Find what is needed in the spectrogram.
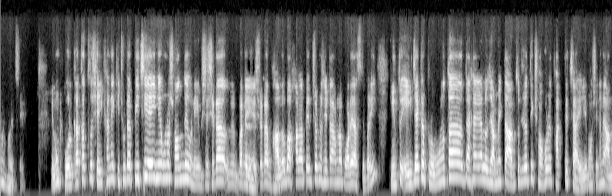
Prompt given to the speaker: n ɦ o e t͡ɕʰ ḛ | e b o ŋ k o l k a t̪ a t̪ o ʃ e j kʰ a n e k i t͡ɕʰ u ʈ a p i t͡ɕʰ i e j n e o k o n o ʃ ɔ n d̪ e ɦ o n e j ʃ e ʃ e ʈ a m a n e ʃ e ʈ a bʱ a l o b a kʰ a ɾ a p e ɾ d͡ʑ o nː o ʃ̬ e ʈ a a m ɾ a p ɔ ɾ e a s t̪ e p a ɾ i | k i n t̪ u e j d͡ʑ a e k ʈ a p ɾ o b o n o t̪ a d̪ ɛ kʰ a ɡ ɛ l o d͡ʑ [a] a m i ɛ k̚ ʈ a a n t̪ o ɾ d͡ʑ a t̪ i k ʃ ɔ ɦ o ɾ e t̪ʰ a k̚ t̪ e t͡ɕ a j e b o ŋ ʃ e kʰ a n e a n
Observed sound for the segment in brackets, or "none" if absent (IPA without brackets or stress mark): e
